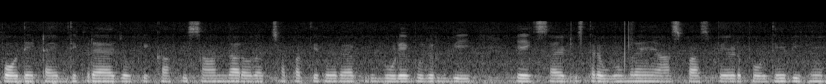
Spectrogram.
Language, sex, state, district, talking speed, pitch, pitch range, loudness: Hindi, male, Rajasthan, Bikaner, 220 wpm, 140 Hz, 140-145 Hz, -19 LUFS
